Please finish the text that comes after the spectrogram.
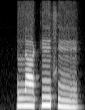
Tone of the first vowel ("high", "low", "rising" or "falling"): low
